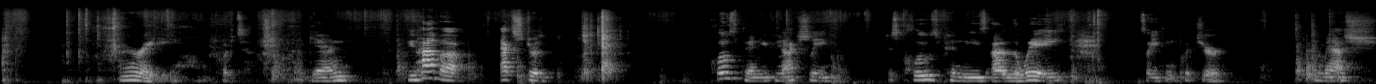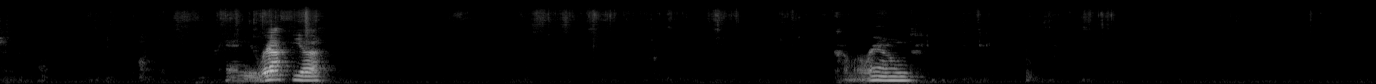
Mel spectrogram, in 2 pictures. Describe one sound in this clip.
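Dry straw and stiff mesh ribbon rustle and crinkle as they are handled.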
